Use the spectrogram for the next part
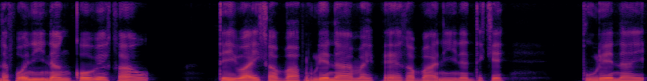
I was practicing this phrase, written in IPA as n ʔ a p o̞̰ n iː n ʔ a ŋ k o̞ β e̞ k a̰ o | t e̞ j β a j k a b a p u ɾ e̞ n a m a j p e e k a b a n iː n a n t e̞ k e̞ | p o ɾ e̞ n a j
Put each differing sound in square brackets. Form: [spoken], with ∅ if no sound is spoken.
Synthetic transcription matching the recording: n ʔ a p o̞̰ n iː n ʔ a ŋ k o̞ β e̞ k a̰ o | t e̞ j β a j k a b a p u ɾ e̞ n a m a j p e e k a b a n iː n a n t e̞ k e̞ | p [u] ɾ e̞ n a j

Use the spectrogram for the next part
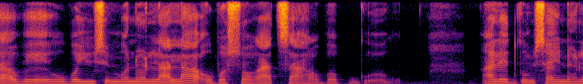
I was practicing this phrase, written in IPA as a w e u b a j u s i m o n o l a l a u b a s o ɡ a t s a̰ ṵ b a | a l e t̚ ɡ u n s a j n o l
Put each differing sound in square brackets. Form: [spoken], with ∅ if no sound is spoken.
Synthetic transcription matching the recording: a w e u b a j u s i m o n o l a l a u b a s o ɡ a t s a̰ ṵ b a | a l e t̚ ɡ u [m] s a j n o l

